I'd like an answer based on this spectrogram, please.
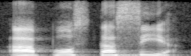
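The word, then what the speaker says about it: ἀποστασία: Grey del griego y se pronuncia igual apostasía Qué significa hermano decepción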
